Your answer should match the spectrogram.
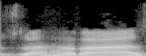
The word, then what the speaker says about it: Zahra: So you must say Zahra, Z-A-H-R-A-A. So then it will be like Fatima Zahra. So Zahra, Z-A-H-R-A-A. It means glittering, shining, and so forth. So that will be the meaning you must remember of Zahra. But today, what happens to our people, that they pronounce it wrong. And if you say Zahra, understood, that will mean that a flower. You see that? Zahra. So then the spelling will be Z-A-H-R-A-H. Zahra.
